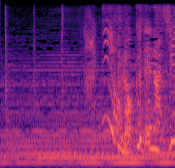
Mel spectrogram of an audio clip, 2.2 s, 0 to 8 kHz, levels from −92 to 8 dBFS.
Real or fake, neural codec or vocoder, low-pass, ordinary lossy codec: real; none; 7.2 kHz; none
